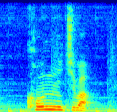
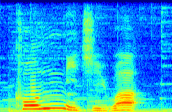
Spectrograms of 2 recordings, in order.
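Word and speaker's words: こんにちは: On the other hand, in Kansai dialect, konnichiwa, the accents are on the n and wa parts. Do you hear the difference? Once again, in standard Japanese, it should sound konnichiwa, and in Kansai dialect, it is konnichiwa.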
